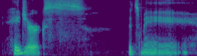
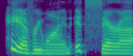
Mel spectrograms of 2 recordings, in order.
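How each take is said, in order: First: It is said in a cold, unfriendly tone. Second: It is said in a warm, smiling tone.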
